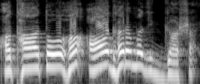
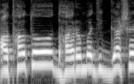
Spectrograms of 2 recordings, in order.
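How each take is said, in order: First: অথাতহ pulled apart from অধর্ম, its final "ho" sounded; split sandhi reading. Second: Said in the usual way. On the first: Shown as a demonstration. Teacher showing the second sutra reading, অথাতহ and অধর্ম pronounced apart. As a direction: sound the opening "a" of অধর্ম separately, after অথাতহ. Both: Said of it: "এই দুটোই কিন্তু রয়েছে".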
